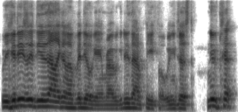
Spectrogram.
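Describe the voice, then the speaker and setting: A man's voice: mid-range voice, expressive, racing, a bit bright. Laid-back man with a head cold. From Oregon, USA. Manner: laid-back, conversational, many fillers. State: head cold, slightly hoarse. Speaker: podcast co-host. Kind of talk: casual podcast chat.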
